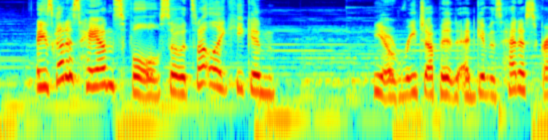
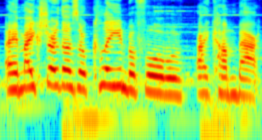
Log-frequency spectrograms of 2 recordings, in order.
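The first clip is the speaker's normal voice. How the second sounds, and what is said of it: Put-on accent. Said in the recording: “I don't know why that accent suddenly came out.”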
